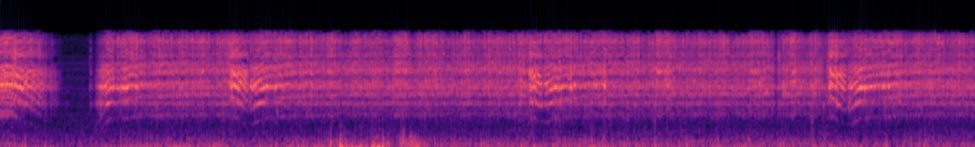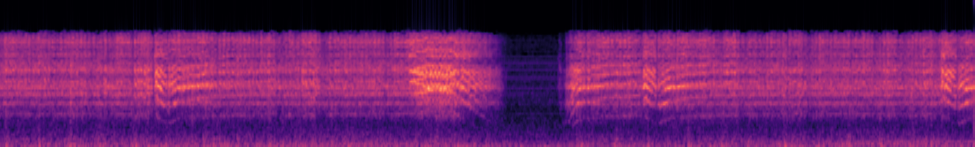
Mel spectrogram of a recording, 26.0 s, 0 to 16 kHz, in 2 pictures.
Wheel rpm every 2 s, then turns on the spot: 120, 170, 190, 180, 190, 180, 190, 190, 190, 120, 90, 180, 190.
0-2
